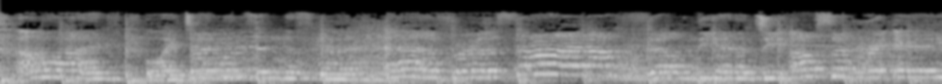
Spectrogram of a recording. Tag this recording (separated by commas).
inside a large room or hall, Music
